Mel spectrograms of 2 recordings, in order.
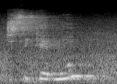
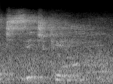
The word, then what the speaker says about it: Tsidkenu: Uns produzem pronunciam Tsidkenu, outros pronunciam Tsenu, mas pelo que eu conheço é Tsidkenu.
